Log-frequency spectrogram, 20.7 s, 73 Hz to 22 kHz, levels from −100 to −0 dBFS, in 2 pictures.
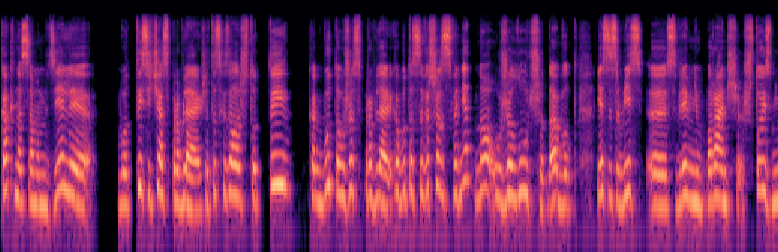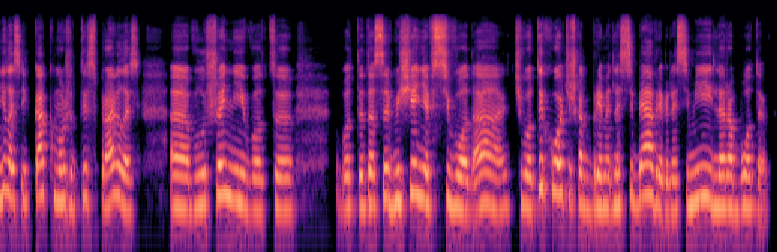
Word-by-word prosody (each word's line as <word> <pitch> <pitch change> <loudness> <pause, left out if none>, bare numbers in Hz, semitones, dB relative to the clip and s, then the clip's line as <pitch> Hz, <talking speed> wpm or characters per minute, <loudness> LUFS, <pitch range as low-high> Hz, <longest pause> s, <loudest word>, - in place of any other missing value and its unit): Как 295 0 0
на 250 -3 0
самом 225 -2 0
деле 275 +4 +1 0.3
вот 220 0 -4
ты 320 - +3
сейчас 270 0 +3
справляешься? 220 -4 +1
Ты 275 - -7
сказала, 270 -1 +2
что 245 -1 -4
ты 335 -1 +5 0.2
как 240 -3 -3
будто 325 +1 +1
уже 275 +3 -1
справля 245 -7 +1
как 280 - 0
будто 285 +2 -3
совершенства 285 -1 +1
нет, 375 +8 -2
но 300 +4 0
уже 255 +1 +2
лучше, 255 -5 -2
да, 205 +5 +2
вот 215 0 -7 0.3
если 270 -1 +1
сравнить, 250 +4 0
э, 210 -1 0
со 205 +1 0
временем 235 -2 +1
пораньше, 230 0 0
что 295 0 -3
изменилось 245 0 0
и 240 -1 -8
как, 265 +1 0
может, 235 -3 -3
ты 250 +2 -6
справилась, 220 -3 -1 0.4
а, 205 -2 +2
в 195 - -11
улучшении 235 +2 +1
вот, 190 -1 -6
э, 195 -2 -3 0.6
вот 205 0 -7
это 220 +1 +1
совмещение 235 +3 +3
всего. 220 -3 +3
Да, 205 -1 -1
чего 210 -1 -2
ты 310 +10 0
хочешь, 275 -5 +1
как 215 -2 -1
время 205 0 0
для 210 +1 -1
себя, 255 +4 +1
время 200 -5 -2
для 190 0 -4
семьи, 230 +6 -1
для 205 -1 +2
работы. 205 0 -2
235 Hz, 175 wpm, -23 LUFS, 210-270 Hz, 0.6 s, ты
